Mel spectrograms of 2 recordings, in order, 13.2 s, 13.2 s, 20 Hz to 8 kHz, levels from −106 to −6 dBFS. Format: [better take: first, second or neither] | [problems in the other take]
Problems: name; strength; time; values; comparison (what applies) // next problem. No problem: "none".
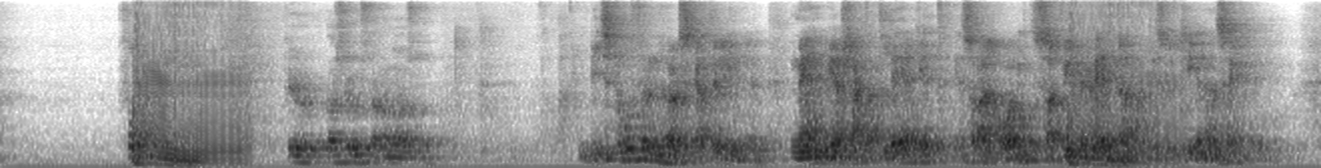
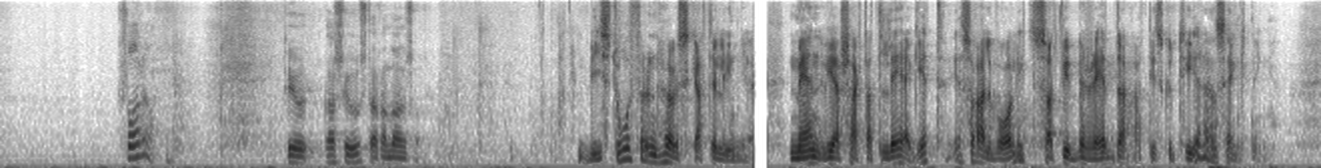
second | background sound (Fart); 3 dB below the speech // room echo; dies away in 1.1 s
